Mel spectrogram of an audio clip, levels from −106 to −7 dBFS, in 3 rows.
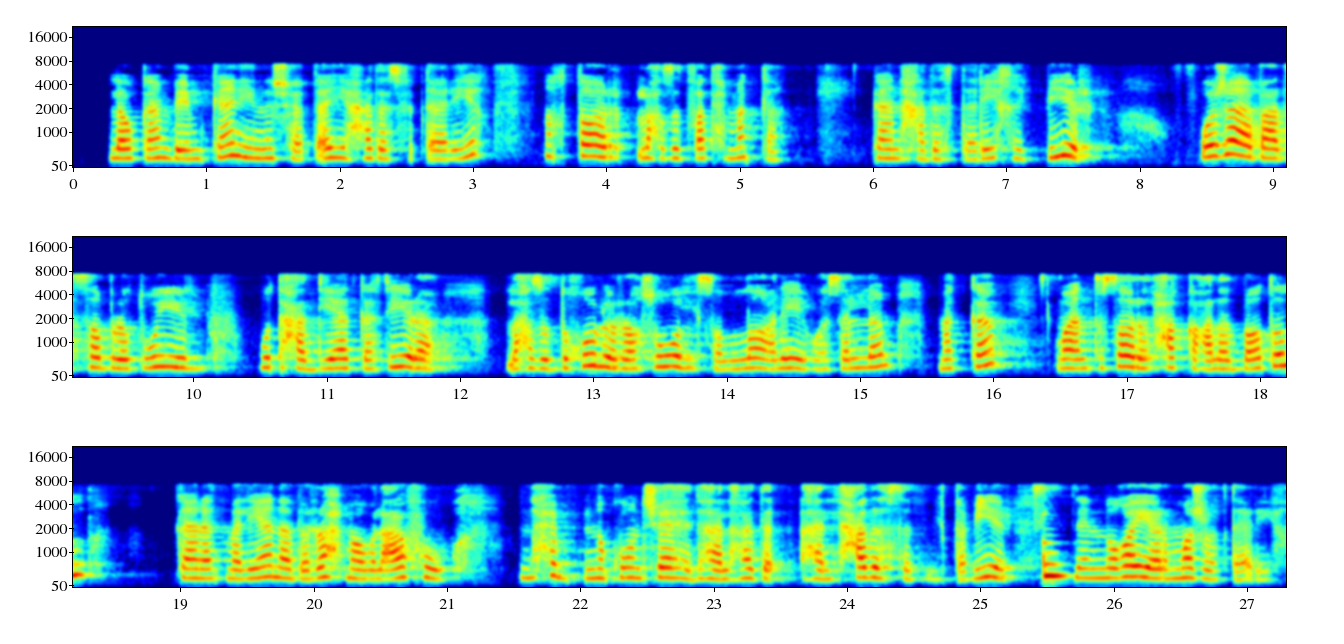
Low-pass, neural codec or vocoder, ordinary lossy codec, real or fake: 7.2 kHz; none; none; real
